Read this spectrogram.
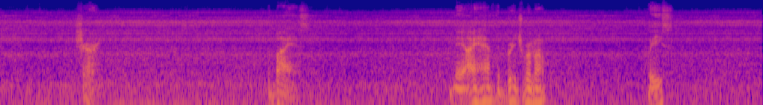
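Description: A young man speaks calmly in a low voice.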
